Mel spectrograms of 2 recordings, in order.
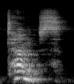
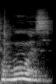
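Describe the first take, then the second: First: The name ends with an s sound. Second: The name ends with a z sound. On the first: The speaker calls it wrong. "they cannot pronounce the letter Z" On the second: The speaker calls it right. "my name"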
